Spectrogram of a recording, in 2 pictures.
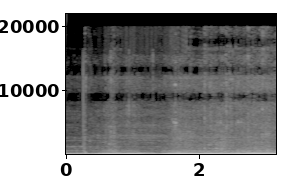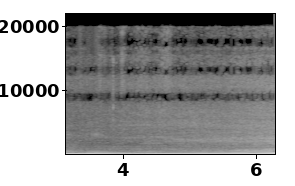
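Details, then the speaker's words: Old Ford Mondeo after breakdown, fixed by replacing coolant temperature sensor and fuel pump; hard acceleration in first and second with strong, clean pull, note rising smoothly, no misfire; healthy acceleration after 90-mile test drive. "Yeah, as you saw just then, when I booted it in first and second, it pulled, and I've done a long test run because I just wanted to give it some time."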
